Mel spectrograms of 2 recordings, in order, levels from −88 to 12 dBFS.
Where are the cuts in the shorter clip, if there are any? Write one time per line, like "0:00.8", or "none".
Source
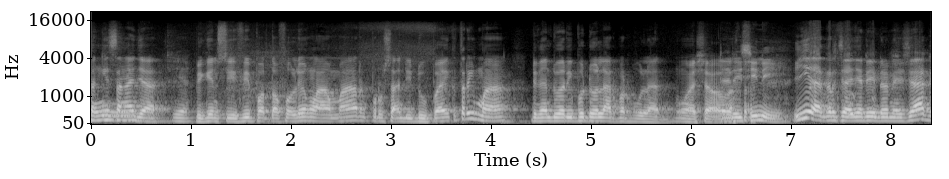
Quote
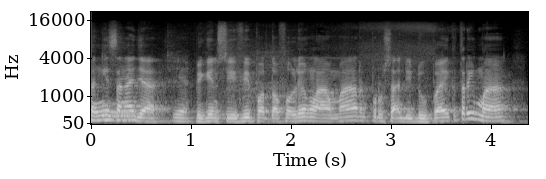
none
